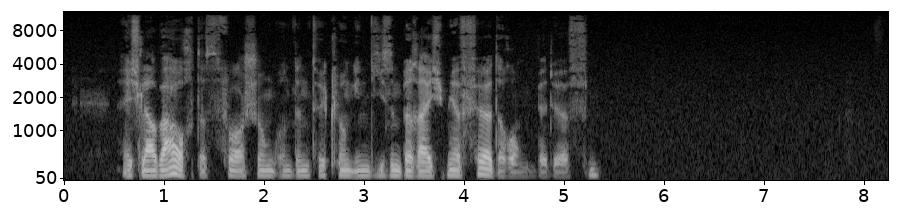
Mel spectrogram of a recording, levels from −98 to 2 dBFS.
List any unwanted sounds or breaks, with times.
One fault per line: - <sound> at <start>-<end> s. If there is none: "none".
none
